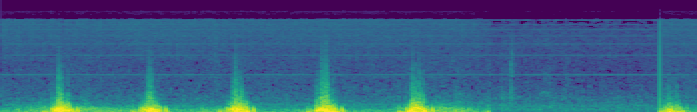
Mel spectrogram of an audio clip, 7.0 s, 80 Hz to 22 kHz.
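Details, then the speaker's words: Calcific or acquired aortic stenosis in a man, heard with the diaphragm at the right upper sternal border, radiating to the apex and beyond: harsh, rough systolic murmur like furniture dragged across a floor; regular rhythm about 67 a minute. "so heard with the diaphragm right upper sternal border radiating to the apex and in this gentleman will see it radiating outward to other places as well here that rough quality to it it's almost like somebody's dragging furniture across the floor"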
